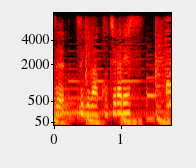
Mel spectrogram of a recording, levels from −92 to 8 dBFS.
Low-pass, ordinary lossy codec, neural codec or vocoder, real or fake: 7.2 kHz; none; none; real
